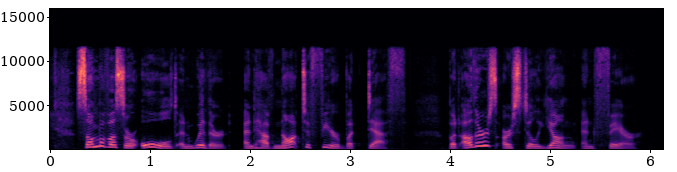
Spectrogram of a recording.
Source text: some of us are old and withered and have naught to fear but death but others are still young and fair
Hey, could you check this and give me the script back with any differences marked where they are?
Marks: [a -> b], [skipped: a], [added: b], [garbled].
some of us are old and withered and have naught to fear but death but others are still young and fair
